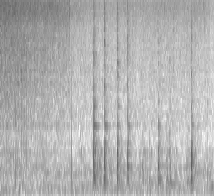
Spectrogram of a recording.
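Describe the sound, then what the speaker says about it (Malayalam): Chopped onion sizzles in a little oil for a chicken dish, a loud hiss that gradually settles while a spoon stirs and taps sharply against the pan several times. "ഒരു ചെറിയ സവാള അരിഞ്ഞ് വെച്ചിട്ടുണ്ട് അത് ചേർക്കാം"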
